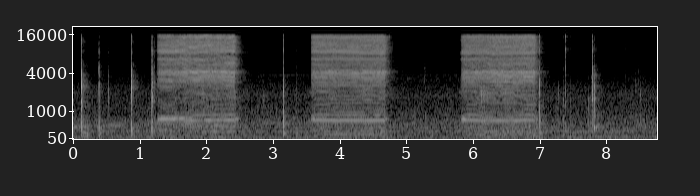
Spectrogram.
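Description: ApneBoot neonatal foot probe's vibration motor buzzing in three pulses of a little over a second each, with gaps of about a second between them, with faint handling clicks in the gaps. This is the vibration stimulation the device gives a newborn's foot to restart breathing when an apnea is detected.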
